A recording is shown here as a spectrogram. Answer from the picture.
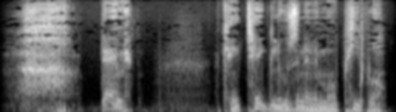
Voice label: survivor mourn mechanic, coach, survivor voice; source engine; left 4 dead 2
